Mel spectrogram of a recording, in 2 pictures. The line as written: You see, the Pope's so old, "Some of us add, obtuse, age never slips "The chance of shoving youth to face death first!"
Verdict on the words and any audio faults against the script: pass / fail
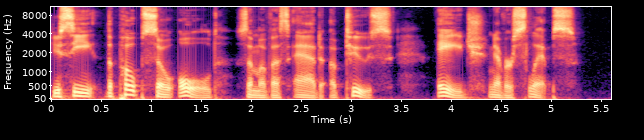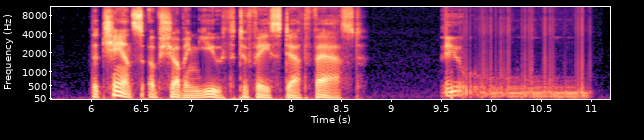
fail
